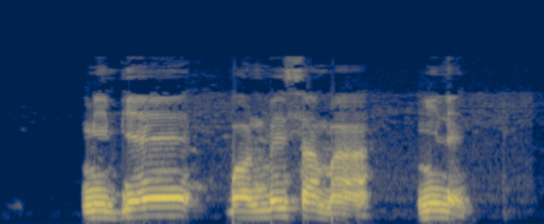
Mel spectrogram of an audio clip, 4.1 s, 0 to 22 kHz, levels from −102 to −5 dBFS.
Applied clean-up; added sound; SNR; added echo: none; none; none; none.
